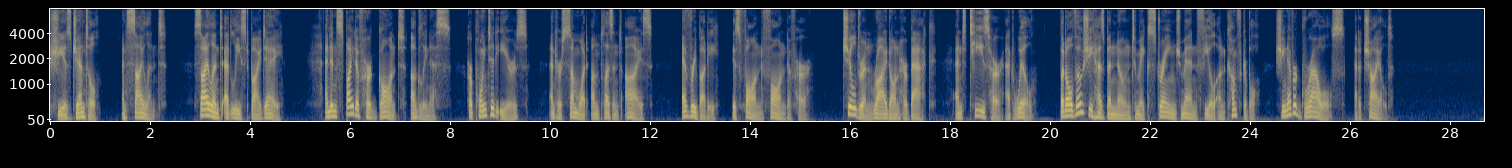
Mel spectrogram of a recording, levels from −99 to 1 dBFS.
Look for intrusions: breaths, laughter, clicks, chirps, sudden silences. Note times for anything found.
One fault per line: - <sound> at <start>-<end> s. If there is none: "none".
none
